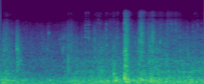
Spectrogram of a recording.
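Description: Van driving slowly over a potholed gravel track, heard inside the cab: a steady low rumble of tyres and suspension, broken by short knocks and rattles from the jolts. The loudest knock comes a little over a second in.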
